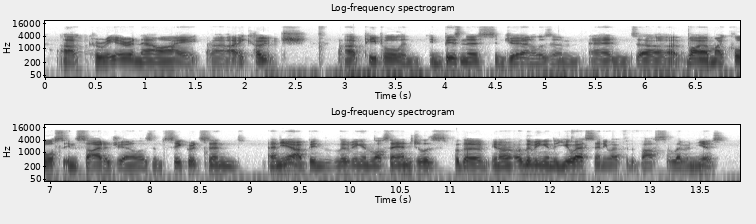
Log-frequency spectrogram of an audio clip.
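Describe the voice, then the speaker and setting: With an Australian accent, a man speaks fairly quickly at a fairly low pitch. His tone is bright and sharp, and his intonation is monotone and flat. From Australia, Brisbane. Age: 30s. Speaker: journalist and journalism coach. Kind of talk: interview.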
